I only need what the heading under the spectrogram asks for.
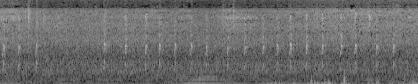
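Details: A Pileated Woodpecker in Palm Coast, Flagler County, Florida, calls loudly, perhaps complaining about a tree with no bugs. It gives a long, steady series of loud, clipped kuk notes, about three a second, over a deep low rumble of wind or traffic.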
